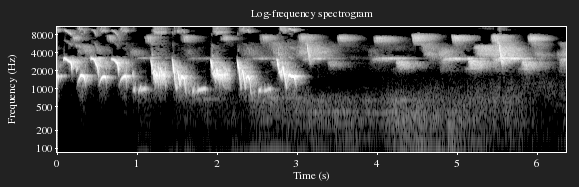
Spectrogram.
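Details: White-rumped shama singing in the morning, loud descending slurred notes in a quick series, then softer high chips with a faint low hum.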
